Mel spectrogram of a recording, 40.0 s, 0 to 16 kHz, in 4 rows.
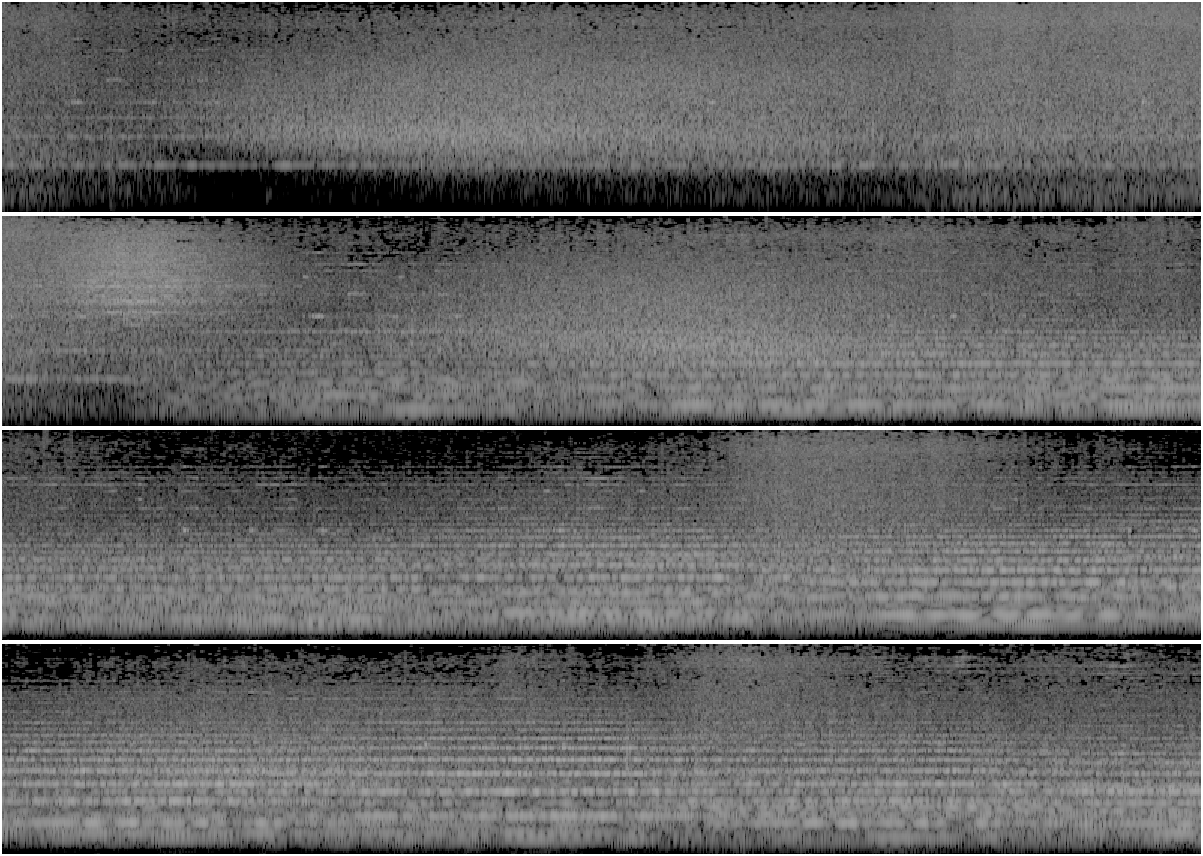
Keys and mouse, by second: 0.9 right click, 1.7 e, 1.8 click, 2.6-4.6 drag, 5.2 ctrl+Tab, 9.5 ctrl+r, 11.5 ctrl+Tab, 13.5 ctrl+Tab, 16.2-20.6 drag, 17.6-21.8 right drag, 22.6-25.3 drag, 25.3-29.9 right drag, 26.2-28.3 drag, 29.9-32.3 middle drag, 32.3 e, 34.4 s.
